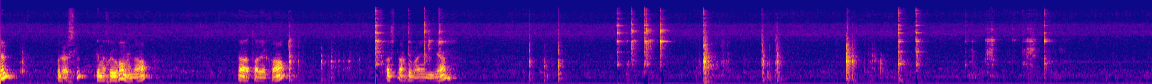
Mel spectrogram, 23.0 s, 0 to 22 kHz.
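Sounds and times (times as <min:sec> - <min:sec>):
utensil scraping metal strainer: 0:19.3 - 0:21.0.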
